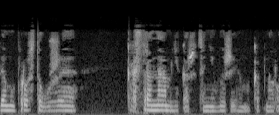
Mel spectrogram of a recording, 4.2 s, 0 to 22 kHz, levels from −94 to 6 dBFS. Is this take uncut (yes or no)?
yes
